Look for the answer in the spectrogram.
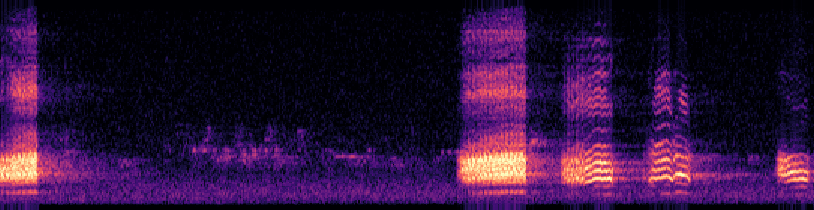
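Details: Clark's nutcracker in spring utters a series of loud, harsh, throaty calls, several with a wavering, quavering edge. They come singly and in close pairs, with a faint high twittering from another bird between them.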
